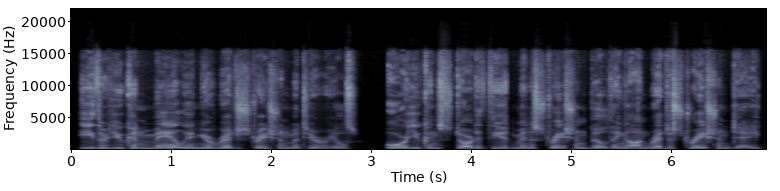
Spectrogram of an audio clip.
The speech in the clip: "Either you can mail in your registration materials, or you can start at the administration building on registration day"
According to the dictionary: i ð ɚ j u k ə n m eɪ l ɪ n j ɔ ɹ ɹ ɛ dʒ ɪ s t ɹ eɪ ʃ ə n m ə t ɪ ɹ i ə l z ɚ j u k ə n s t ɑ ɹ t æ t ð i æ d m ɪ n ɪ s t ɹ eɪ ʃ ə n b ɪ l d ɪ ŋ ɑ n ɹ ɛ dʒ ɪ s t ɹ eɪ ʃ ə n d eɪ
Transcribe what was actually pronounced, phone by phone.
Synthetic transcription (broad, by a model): i ð ɚ j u k ə n m eɪ l ɪ n j ɔ ɹ ɹ ɛ dʒ ɪ s t ɹ eɪ ʃ ə n m ə t ɪ ɹ i ə l z ɚ j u k ə n s t ɑ ɹ t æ t ð i æ d m ɪ n ɪ s t ɹ eɪ ʃ ə n b ɪ l d ɪ ŋ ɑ n ɹ ɛ dʒ ɪ s t ɹ eɪ ʃ ə n d eɪ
